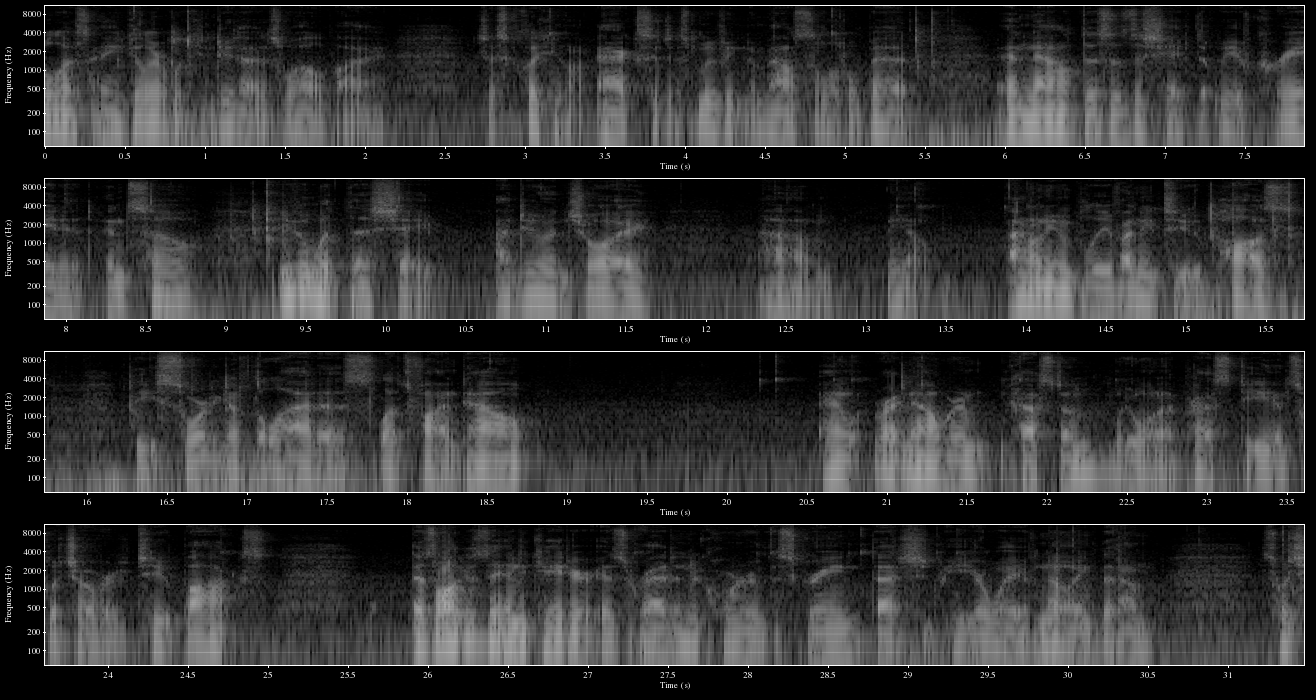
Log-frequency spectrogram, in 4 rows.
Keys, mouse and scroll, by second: 0.7 q, 3.0 click, 4.8 click, 5.1-5.4 scroll down 1, 5.4 h, 5.7-8.2 middle drag, 8.4 click, 9.9 click, 11.3 click, 13.2 click, 13.8 click, 15.1 KP_1, 15.5 KP_3, 16.4 middle click, 17.9-18.2 scroll, 18.2-19.0 scroll up 2, 19.0-19.7 scroll up 2, 19.7-20.2 scroll down 1, 20.2 click, 20.7 click, 21.1 d, 21.7 click, 22.4 click, 25.9 click, 27.2 double click, 28.0 click, 28.6 click, 29.0 double click, 29.2 click, 29.7 scroll down 2, 30.0 shift+middle click.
